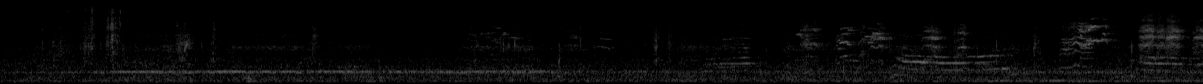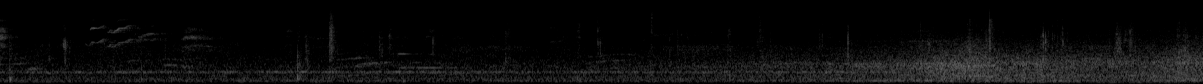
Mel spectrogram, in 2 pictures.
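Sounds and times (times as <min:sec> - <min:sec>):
faint steady hum: 0:00.0 - 0:21.3
birds calling and chirping: 0:04.4 - 0:16.7.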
